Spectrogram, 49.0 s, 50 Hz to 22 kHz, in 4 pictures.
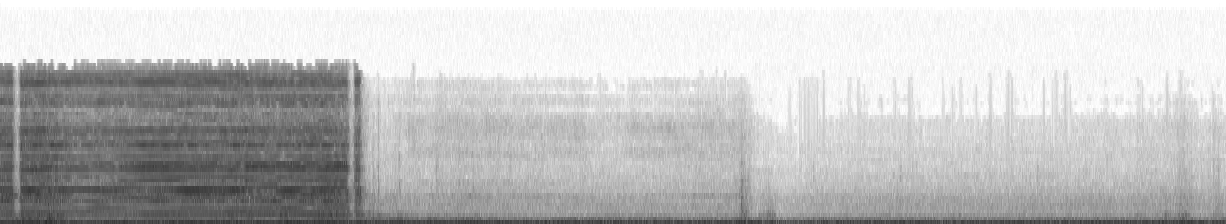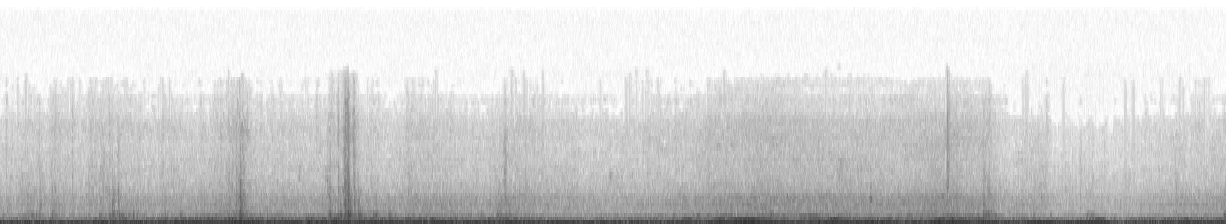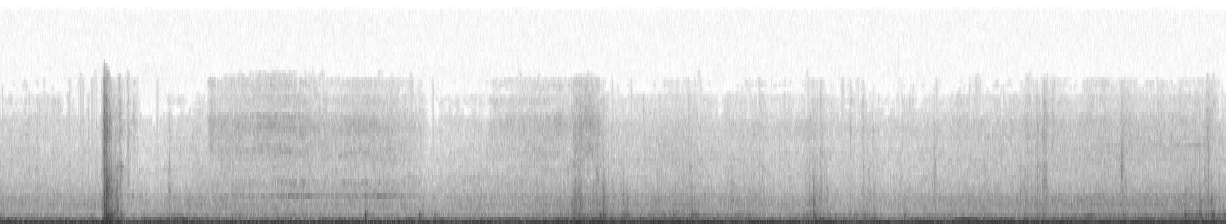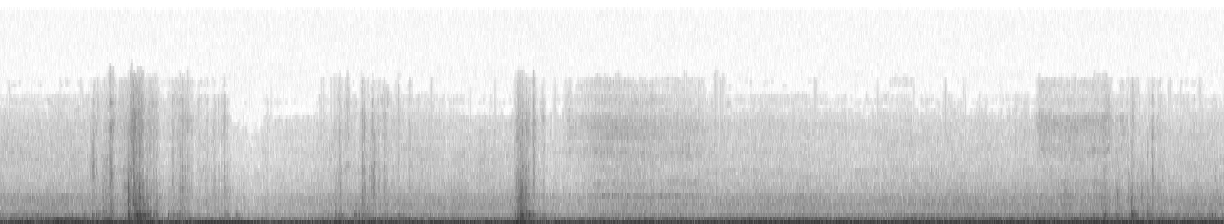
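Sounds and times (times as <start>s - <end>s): horn: 0.0s - 3.8s
diesel engine under load: 0.0s - 49.0s.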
